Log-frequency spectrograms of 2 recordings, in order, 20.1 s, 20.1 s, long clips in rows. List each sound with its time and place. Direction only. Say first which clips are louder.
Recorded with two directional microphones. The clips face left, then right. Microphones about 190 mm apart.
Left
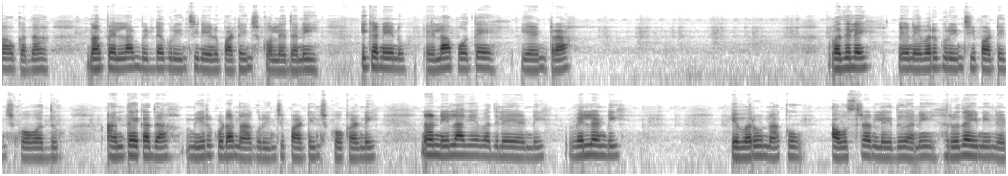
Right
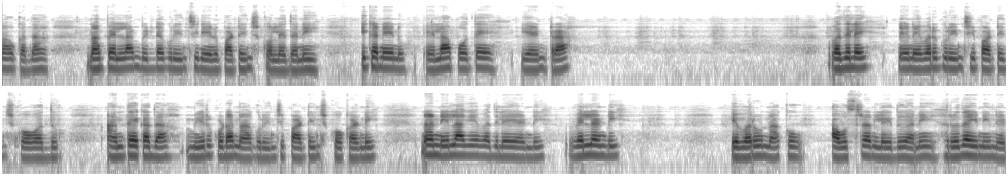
0.0 s a woman's voice: right 3 dB; 10° right (ahead or behind)
8.0 s a woman's voice: right 3 dB; 15° right (ahead or behind)
17.3 s a woman's voice: right 3 dB; 10° right (ahead or behind)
